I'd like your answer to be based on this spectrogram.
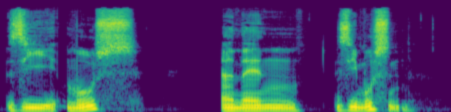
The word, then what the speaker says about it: müssen: Sie müssen. – But ich muss. – Ich muss. – So there's a difference in the vowel sound there. Sie müssen, but ich muss. – Ü. And U.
